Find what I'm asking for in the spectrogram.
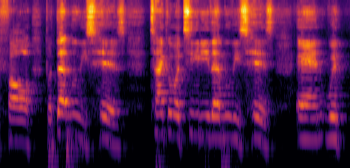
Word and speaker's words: Taika Waititi: Taika Waititi. That's before I looked it up, too. That's two for two. Yeah. Taika Waititi.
